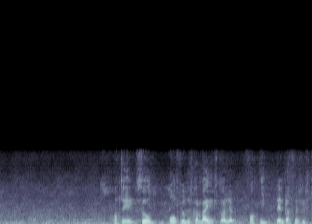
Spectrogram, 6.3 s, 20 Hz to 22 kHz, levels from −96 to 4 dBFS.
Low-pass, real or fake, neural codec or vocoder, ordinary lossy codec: 7.2 kHz; fake; codec, 44.1 kHz, 2.6 kbps, DAC; none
